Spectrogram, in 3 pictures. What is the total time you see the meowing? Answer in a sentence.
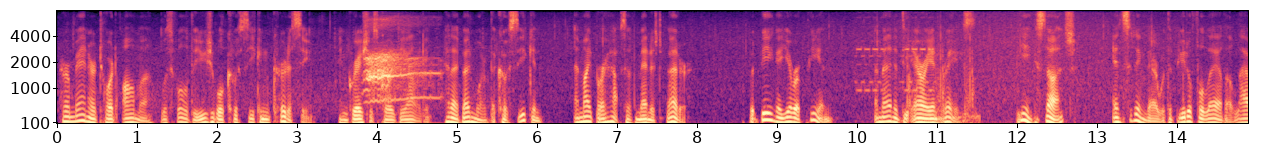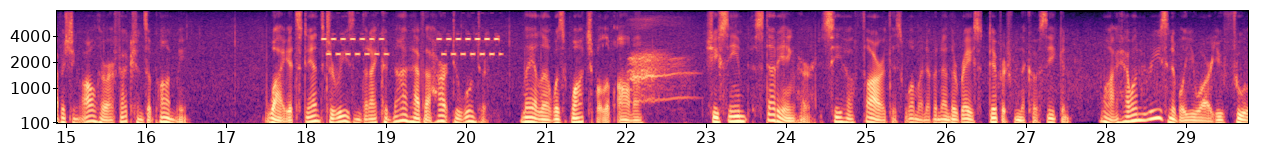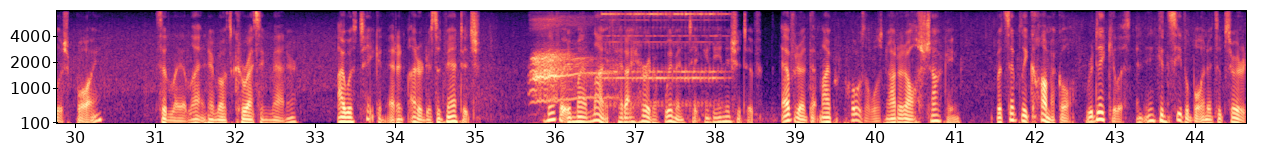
The meowing can be heard for 3 seconds in total.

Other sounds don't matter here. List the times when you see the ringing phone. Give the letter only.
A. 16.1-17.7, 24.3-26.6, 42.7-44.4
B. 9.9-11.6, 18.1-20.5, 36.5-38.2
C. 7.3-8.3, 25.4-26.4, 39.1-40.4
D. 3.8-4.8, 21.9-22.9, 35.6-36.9
B.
